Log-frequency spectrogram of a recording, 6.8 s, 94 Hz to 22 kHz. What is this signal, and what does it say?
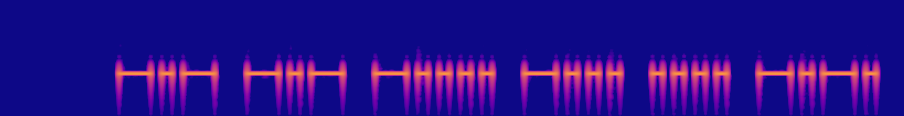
Morse code, heard as a keyed tone, about 16 wpm, 700 Hz. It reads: KK6BHC
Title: USA Call Signs - 6 Characters - Repeated 2x - 15wpm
